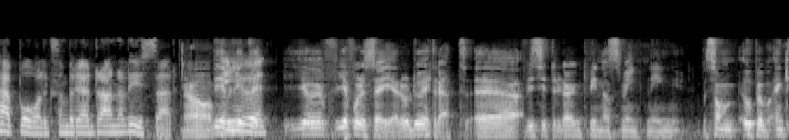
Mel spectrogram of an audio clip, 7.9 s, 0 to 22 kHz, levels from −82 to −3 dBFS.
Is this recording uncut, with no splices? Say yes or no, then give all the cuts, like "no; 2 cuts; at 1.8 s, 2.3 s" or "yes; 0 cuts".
no; 7 cuts; at 2.1 s, 2.8 s, 3.5 s, 4.3 s, 5.2 s, 5.6 s, 6.9 s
